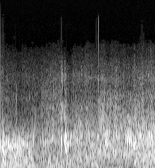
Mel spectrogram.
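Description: Seawater sloshing and splashing close to the microphone as arms stroke through the water paddling a bodyboard, with wind buffeting the microphone.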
